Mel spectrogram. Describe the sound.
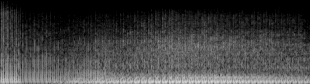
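A motorbike engine revs with two riders aboard as they speed up: a loud, buzzing mechanical drone that swells in volume after the first second and stays strong.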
